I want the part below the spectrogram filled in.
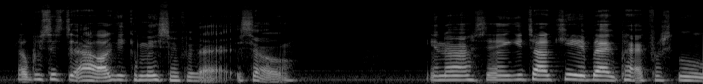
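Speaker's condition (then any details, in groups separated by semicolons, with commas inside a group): Cerebral palsy; wheelchair user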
